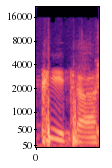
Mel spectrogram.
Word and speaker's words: PETA: Is it PETA or PETA? – It's PETA. – It is PETA. I've been saying it wrong my whole life.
